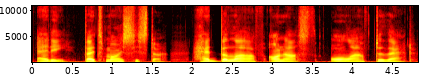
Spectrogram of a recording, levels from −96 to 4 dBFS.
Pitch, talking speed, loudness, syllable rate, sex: 110 Hz, 125 wpm, -18 LUFS, 3.8 syllables/s, female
